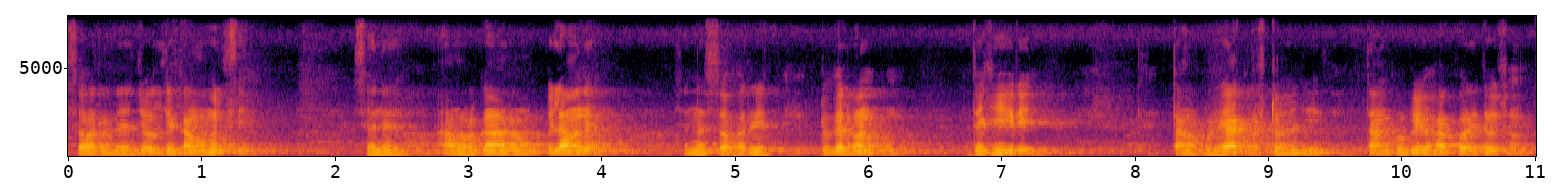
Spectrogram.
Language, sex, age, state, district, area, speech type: Odia, male, 30-45, Odisha, Boudh, rural, spontaneous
